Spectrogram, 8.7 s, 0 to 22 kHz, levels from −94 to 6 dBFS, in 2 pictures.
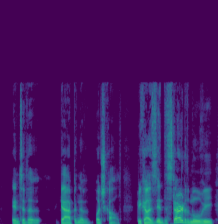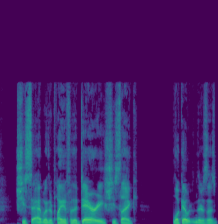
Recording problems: none

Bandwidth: 14 kHz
